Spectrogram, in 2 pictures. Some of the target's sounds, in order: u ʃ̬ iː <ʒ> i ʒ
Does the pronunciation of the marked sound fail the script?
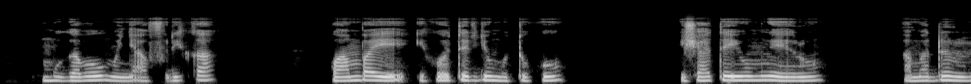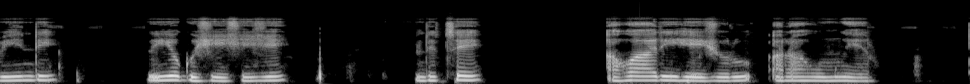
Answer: yes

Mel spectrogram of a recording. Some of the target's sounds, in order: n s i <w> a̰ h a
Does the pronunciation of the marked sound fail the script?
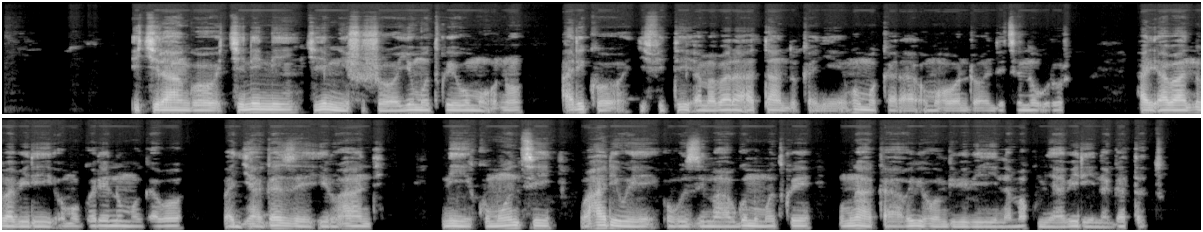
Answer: no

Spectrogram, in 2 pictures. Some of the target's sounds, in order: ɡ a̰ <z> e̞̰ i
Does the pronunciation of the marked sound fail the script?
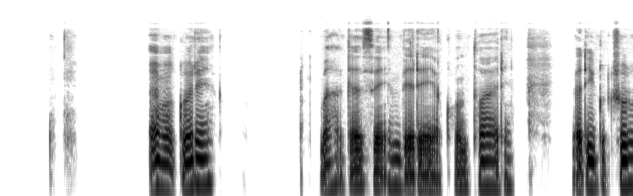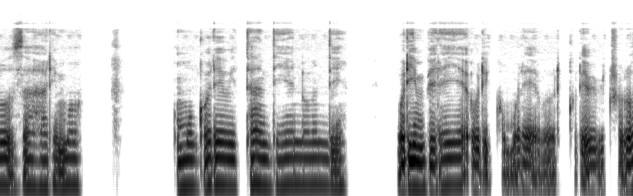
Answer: no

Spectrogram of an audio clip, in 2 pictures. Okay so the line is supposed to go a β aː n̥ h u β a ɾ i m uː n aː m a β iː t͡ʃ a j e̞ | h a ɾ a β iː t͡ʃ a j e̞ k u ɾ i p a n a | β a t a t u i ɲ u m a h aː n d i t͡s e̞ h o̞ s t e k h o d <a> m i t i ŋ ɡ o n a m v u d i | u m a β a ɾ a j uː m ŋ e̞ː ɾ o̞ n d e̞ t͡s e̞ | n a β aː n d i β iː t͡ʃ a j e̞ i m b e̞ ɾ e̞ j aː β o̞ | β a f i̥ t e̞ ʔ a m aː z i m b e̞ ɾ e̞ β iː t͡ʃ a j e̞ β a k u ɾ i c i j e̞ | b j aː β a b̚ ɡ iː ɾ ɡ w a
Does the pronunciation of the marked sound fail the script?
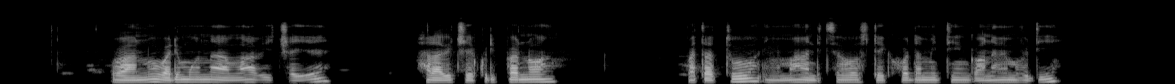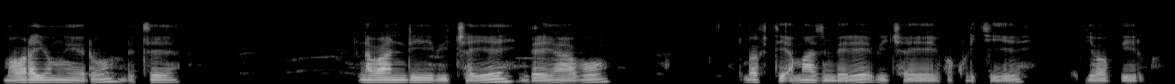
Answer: no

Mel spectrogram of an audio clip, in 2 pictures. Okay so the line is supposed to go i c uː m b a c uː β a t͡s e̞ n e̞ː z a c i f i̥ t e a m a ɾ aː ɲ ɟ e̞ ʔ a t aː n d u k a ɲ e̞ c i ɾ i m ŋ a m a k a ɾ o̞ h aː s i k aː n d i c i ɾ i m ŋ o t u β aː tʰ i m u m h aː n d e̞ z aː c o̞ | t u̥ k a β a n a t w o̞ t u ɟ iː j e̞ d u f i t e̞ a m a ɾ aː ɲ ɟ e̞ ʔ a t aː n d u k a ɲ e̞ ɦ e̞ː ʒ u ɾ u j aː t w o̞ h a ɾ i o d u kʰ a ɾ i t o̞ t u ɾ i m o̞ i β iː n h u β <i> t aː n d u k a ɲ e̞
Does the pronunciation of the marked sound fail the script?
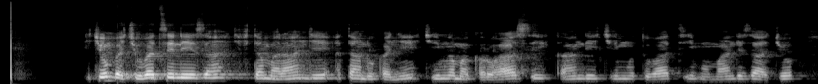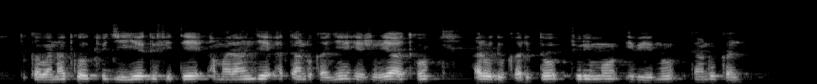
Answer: no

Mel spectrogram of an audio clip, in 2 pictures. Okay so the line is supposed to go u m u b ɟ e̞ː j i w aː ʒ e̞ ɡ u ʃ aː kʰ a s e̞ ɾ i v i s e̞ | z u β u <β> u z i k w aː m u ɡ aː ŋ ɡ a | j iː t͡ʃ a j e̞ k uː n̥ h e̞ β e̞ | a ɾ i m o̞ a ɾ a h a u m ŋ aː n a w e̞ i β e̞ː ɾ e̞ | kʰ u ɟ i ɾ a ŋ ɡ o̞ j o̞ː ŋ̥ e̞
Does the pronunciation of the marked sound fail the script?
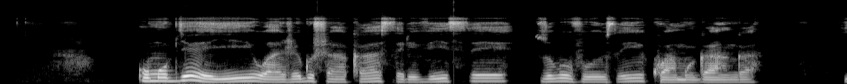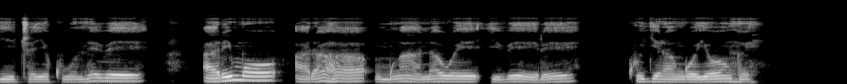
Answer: yes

